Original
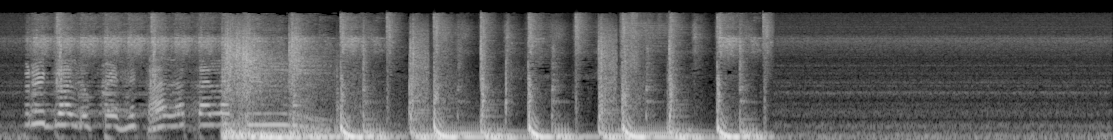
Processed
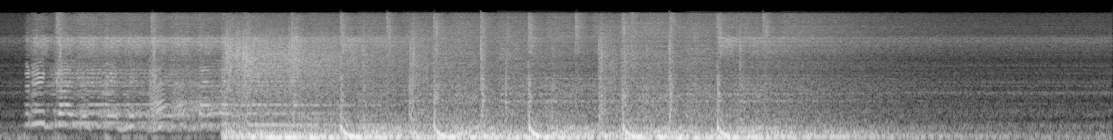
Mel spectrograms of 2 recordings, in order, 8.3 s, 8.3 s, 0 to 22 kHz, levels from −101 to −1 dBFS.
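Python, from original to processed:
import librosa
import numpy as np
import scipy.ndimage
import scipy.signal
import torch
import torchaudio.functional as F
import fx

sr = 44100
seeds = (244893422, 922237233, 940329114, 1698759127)

y = fx.rev_plate(x, sr, seeds[0], rt60_s=4.1, hf_ratio=0.95, predelay_ms=115, drr_db=1.0)
y = y * librosa.db_to_amplitude(3.5)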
